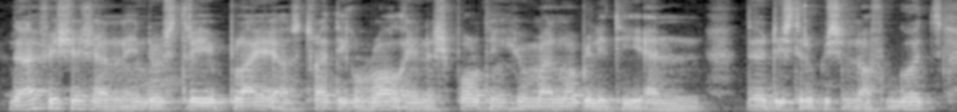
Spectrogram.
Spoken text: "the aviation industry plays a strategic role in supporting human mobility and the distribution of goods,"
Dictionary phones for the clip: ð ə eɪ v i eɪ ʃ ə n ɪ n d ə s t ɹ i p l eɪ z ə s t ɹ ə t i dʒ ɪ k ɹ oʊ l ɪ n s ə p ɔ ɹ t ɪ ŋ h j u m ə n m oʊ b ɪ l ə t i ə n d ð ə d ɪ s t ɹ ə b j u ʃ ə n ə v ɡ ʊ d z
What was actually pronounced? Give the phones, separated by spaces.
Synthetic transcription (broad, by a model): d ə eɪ f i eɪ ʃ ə n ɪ n d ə s t ɹ i p l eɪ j ə s t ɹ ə t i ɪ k ɹ oʊ l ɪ n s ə p ɔ ɹ t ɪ ŋ h j u m ə n m oʊ b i l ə t i ə n d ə d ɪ s t ɹ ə b j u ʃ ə n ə f ɡ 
